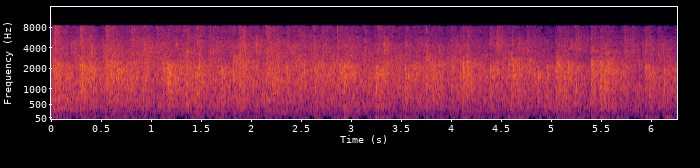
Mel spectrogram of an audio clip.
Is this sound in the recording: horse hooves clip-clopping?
no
